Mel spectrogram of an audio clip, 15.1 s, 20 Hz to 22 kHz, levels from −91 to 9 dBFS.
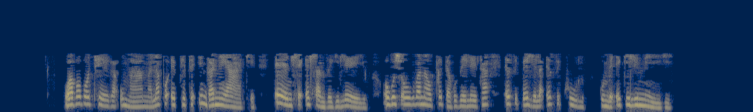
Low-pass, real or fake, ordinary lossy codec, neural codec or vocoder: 3.6 kHz; real; MP3, 16 kbps; none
